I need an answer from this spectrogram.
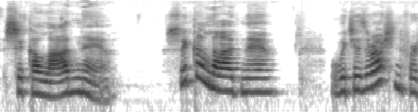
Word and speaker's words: шоколадное: Шоколадное мороженое. Let's spell the word шоколадное. The first sound is sh, then goes o, it's unstressed and is pronounced as a.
